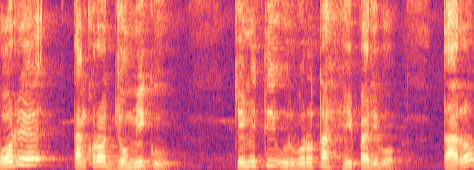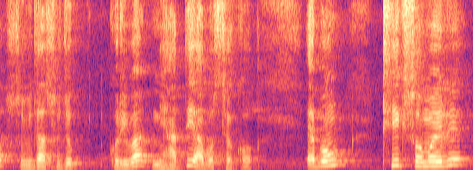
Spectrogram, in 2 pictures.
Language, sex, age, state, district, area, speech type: Odia, male, 45-60, Odisha, Jajpur, rural, spontaneous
